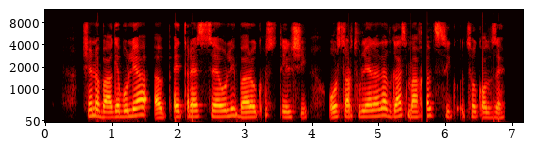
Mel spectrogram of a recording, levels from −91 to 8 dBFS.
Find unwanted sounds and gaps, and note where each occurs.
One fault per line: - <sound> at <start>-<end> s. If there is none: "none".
- dropout at 3.2-3.3 s
- dropout at 5.7-5.7 s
